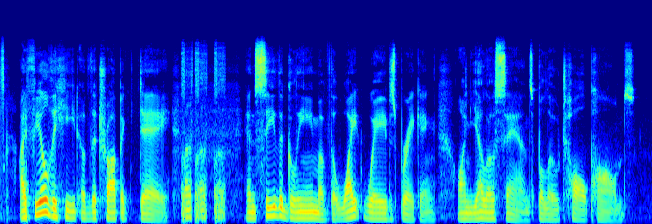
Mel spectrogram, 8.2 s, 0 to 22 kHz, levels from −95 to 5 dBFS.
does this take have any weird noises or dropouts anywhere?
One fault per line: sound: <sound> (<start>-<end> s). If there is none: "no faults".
sound: laugh (2.3-2.8 s)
